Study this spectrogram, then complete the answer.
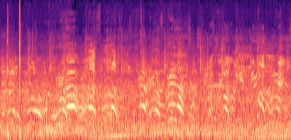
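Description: Young men shout faintly to each other across an open outdoor field.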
